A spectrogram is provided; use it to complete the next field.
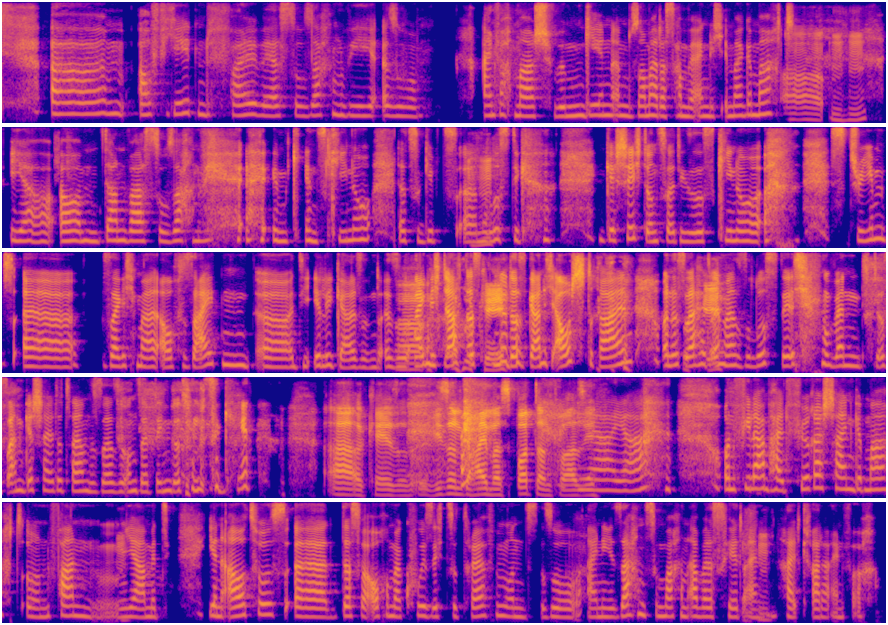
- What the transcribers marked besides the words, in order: drawn out: "Ähm"; other background noise; laughing while speaking: "wie, äh"; laughing while speaking: "lustige"; chuckle; tapping; chuckle; laughing while speaking: "lustig"; chuckle; laughing while speaking: "dorthin zu gehen"; chuckle
- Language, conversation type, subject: German, podcast, Wie gehst du mit Einsamkeit um?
